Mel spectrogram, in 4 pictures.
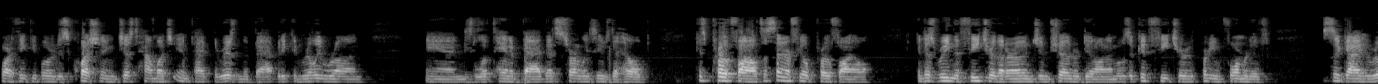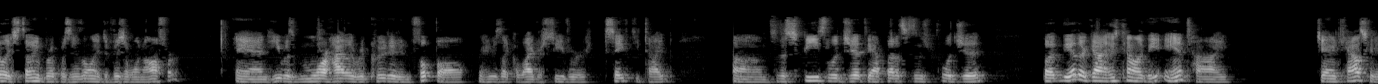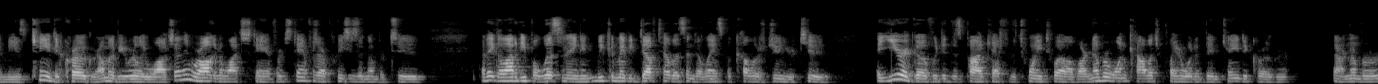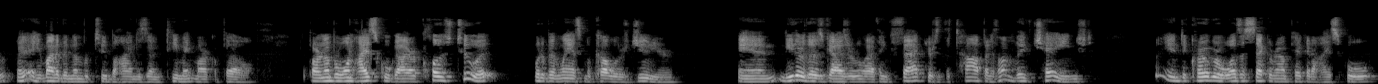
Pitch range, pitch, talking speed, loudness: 125-150 Hz, 135 Hz, 255 wpm, -25 LUFS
